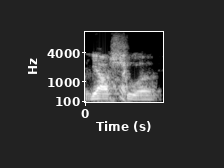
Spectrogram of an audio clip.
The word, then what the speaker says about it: Yashua: he does it you know yasua am I pronouncing your name correctly yosua like josua exactly that's correct yosua yosua and I'm excited to have josua is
